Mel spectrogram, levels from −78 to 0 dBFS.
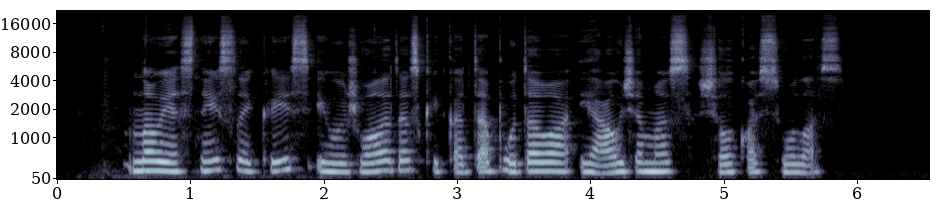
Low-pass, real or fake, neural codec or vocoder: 19.8 kHz; real; none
